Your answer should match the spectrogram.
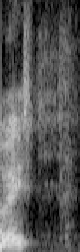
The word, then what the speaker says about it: gauge: Acá está escrito e se pronuncia gage, ¿no? Este, si bien es una palabra francesa, se pronuncia, todo el mundo la pronuncia como gage.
